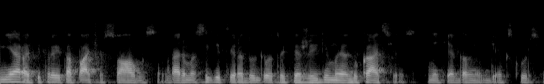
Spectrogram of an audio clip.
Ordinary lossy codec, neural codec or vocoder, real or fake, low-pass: Opus, 24 kbps; codec, 24 kHz, 6 kbps, HILCodec; fake; 7.2 kHz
